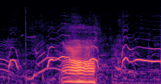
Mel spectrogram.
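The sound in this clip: A dog whimpers in a few faint, high, wavering whines. A louder, drawn-out whining cry sits in the middle, and softer whimpers come before and after it.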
